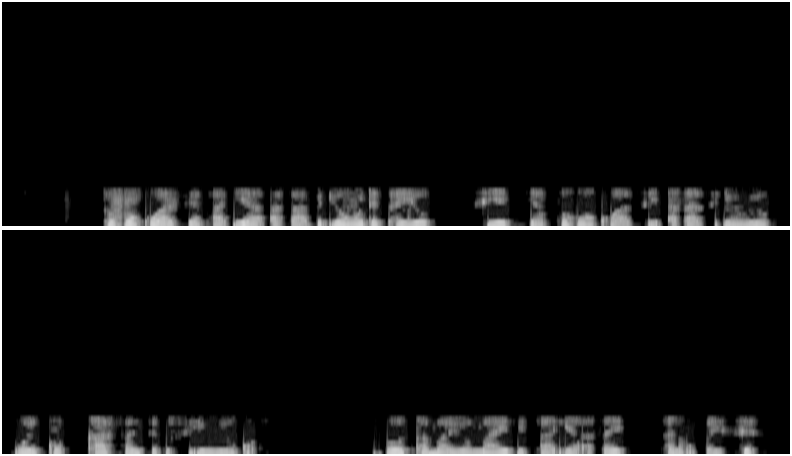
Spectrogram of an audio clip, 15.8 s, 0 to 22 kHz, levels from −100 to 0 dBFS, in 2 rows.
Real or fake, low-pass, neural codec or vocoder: real; 3.6 kHz; none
